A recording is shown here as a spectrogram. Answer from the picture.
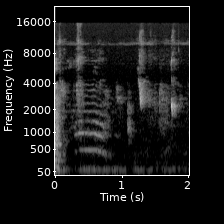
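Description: A baby macaque calling: a short, slightly falling coo under a second in, then a few brief high squeaks in the second half.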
